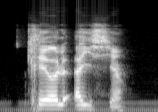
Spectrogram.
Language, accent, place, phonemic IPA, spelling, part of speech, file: French, France, Lyon, /kʁe.ɔ.l‿a.i.sjɛ̃/, créole haïtien, noun, LL-Q150 (fra)-créole haïtien.wav
- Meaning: Haitian Creole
